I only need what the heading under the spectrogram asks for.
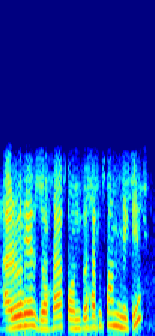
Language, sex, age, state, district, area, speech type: Assamese, female, 30-45, Assam, Charaideo, rural, conversation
